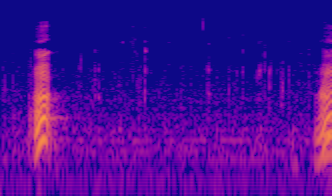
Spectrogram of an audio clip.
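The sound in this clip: Crunchy bites into a fried miso cutlet on a skewer, coated in thick miso sauce: two short, crisp crunches separated by a quiet pause with faint rustling.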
